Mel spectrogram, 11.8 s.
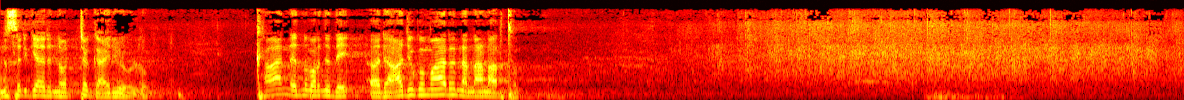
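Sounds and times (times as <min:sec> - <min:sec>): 
speech: 0:00.0 - 0:01.6, 0:02.6 - 0:05.3
audience applause: 0:06.5 - 0:11.8.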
